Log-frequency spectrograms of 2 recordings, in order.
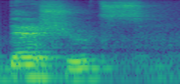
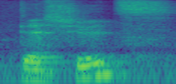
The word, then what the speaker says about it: Deschutes: try to pronounce this I think it's pronounced - shoots dish shoots yeah if you can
